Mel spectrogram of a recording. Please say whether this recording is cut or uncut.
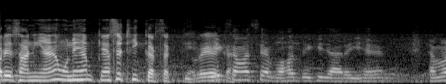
cut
